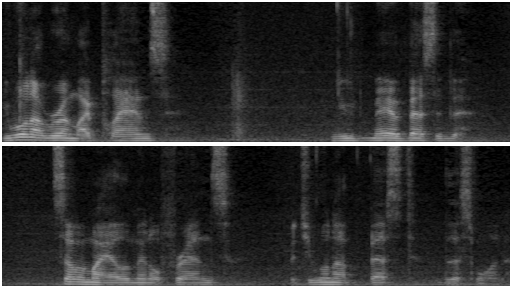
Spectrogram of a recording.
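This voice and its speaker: A man does a booming put-on character voice at a medium pitch, slow-ish with fairly even intonation and long, frequent pauses. Clear background noise sits behind him. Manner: menacing, declaring.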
